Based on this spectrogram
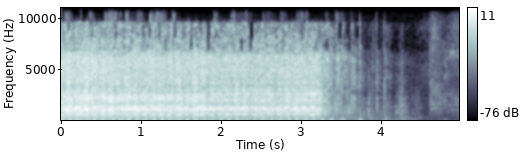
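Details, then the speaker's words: Ranch King riding lawn mower, cranking with the inline spark tester not flashing: fast, even starter chugging for about three seconds with no firing at all, then it stops; cranks but no spark. "If you watch when I crank it over, this here is supposed to flash right there. There's a light bulb in there supposed to flash. And I don't got that."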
